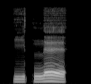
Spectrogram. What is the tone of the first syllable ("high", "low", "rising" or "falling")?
low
